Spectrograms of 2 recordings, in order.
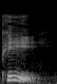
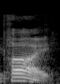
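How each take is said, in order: First: The word sounds like the letter P. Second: The word rhymes with 'eye'. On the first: It is the original Greek pronunciation. "really, it's pronounced P" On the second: It keeps the Greek letter apart from the English one. "We like to say pi"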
